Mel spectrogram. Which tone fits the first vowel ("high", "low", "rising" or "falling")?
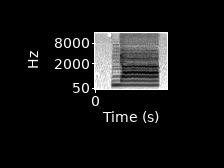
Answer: high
